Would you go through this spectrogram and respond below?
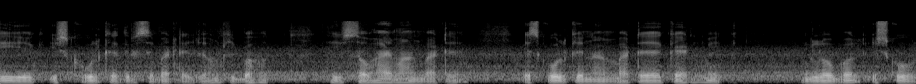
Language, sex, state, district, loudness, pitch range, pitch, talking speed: Hindi, male, Uttar Pradesh, Gorakhpur, -27 LUFS, 75-85 Hz, 80 Hz, 130 wpm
